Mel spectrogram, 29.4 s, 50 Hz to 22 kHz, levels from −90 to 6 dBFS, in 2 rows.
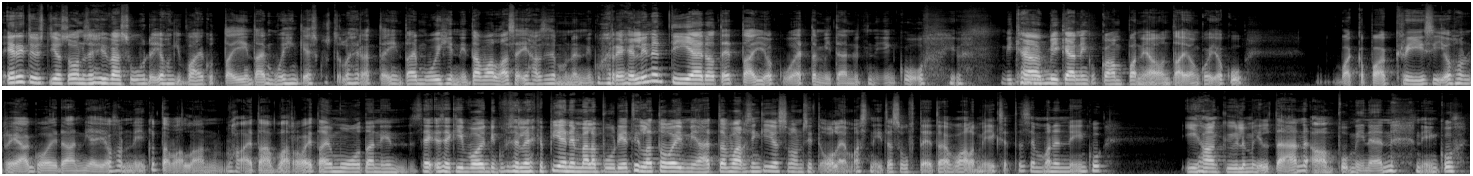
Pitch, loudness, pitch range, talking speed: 185 Hz, -22 LUFS, 180-200 Hz, 160 wpm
